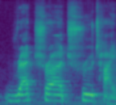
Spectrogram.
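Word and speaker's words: retatrutide: It's I mispronounced this one again, Retratrutide.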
